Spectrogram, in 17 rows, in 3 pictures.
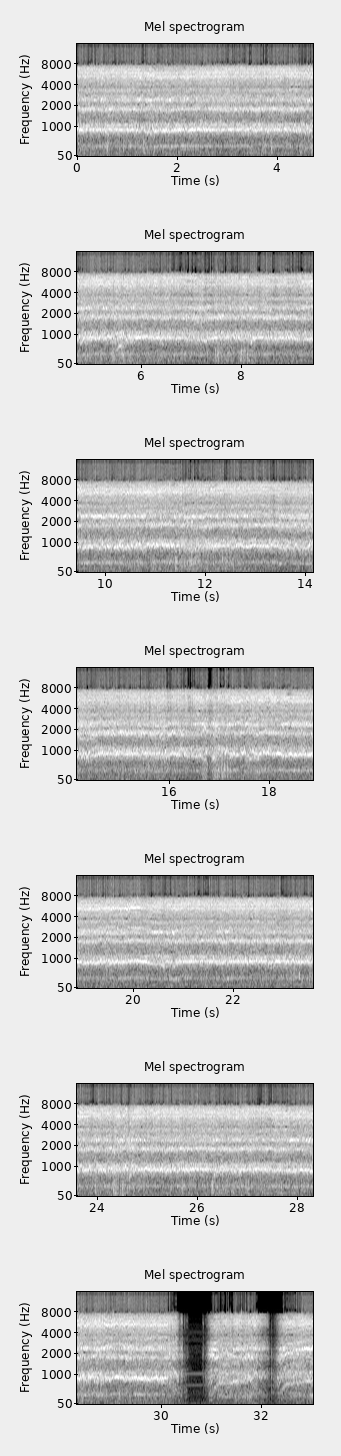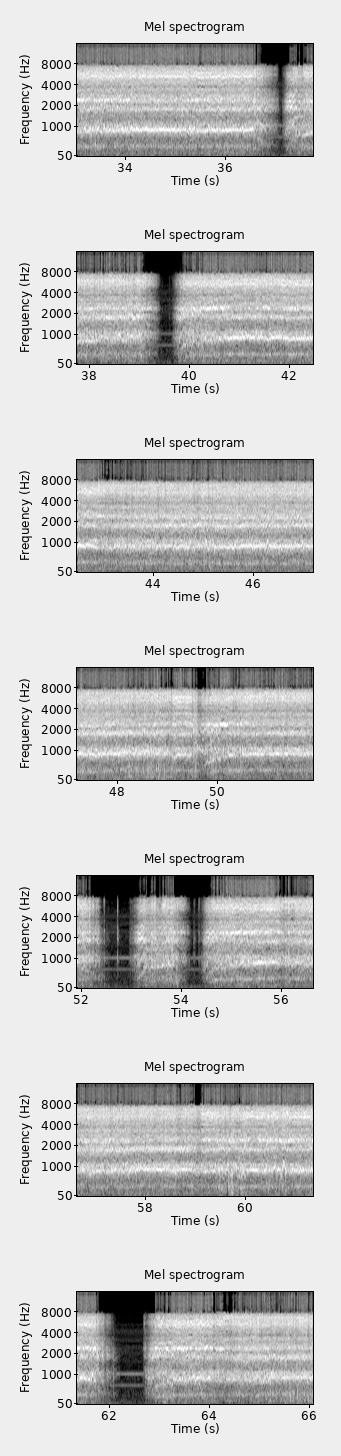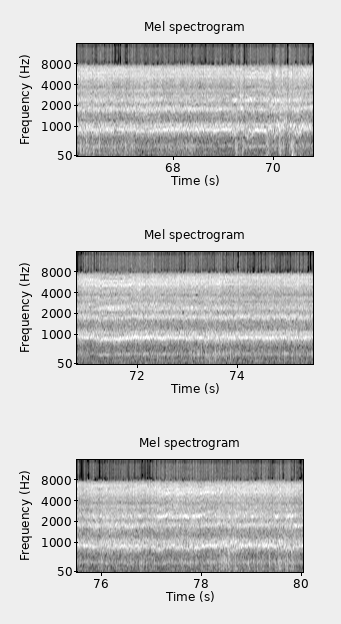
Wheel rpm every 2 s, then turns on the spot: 230, 230, 220, 230, 230, 220, 220, 220, 210, 220, 230, 230, 230, 230, 220, 110, 160, 210, 130, 140, 200, 220, 210, 210, 210, 210, 90, 150, 210, 220, 190, 100, 220, 230, 230, 220, 230, 230, 220, 230.
52-54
